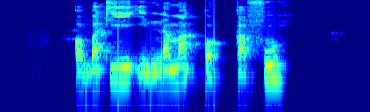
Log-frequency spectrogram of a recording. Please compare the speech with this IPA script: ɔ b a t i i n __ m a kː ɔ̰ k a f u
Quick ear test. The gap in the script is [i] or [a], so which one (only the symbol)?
a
